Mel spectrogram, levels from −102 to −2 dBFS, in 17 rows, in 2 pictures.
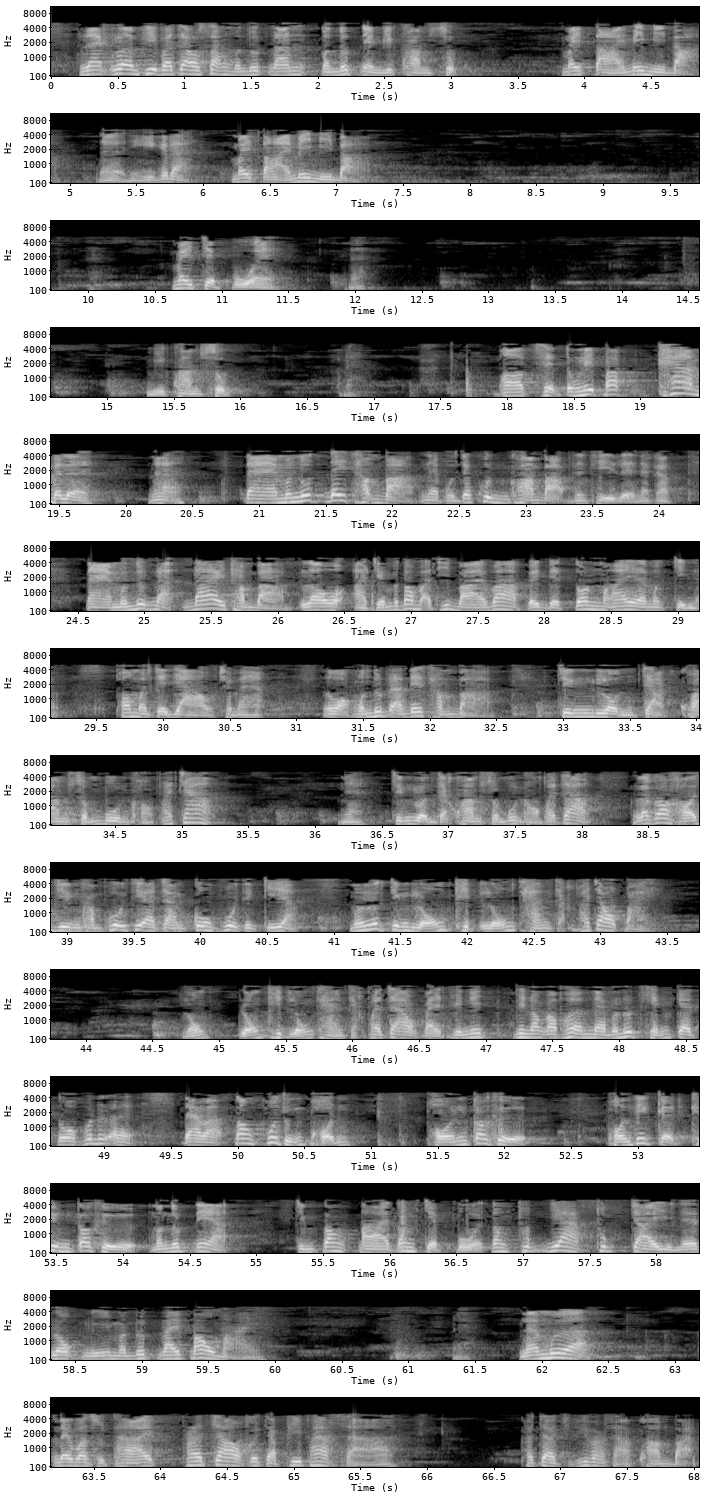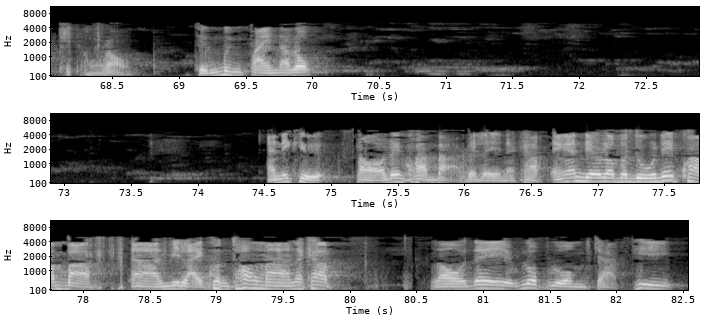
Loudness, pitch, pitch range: -22 LUFS, 165 Hz, 140-200 Hz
